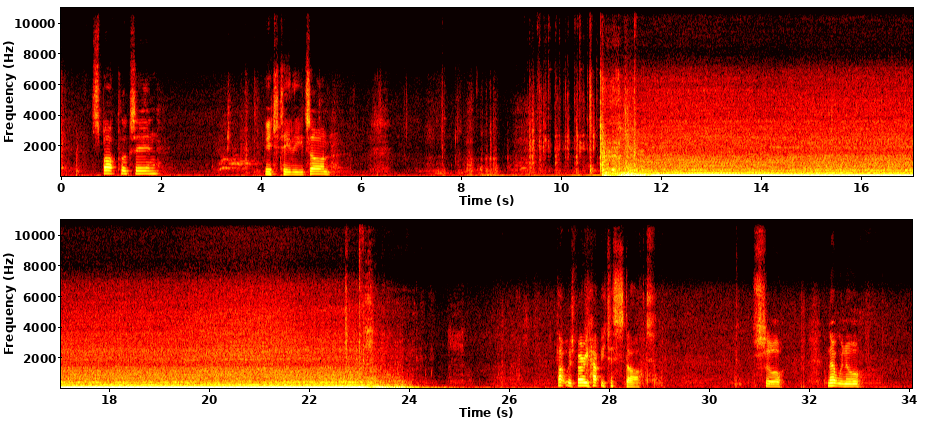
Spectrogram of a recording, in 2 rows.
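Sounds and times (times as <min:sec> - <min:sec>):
engine cranking: 0:10.5 - 0:13.4, 0:22.4 - 0:24.9
car engine running: 0:10.8 - 0:24.9.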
